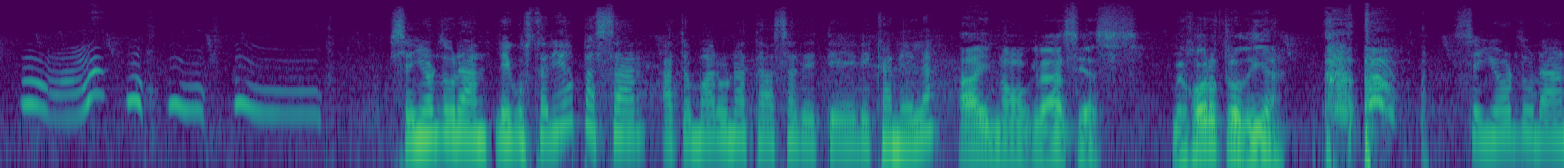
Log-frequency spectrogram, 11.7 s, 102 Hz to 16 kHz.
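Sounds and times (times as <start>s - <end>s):
small female dog whimpering: 0.0s - 2.5s
speech: 3.0s - 9.7s, 11.0s - 11.7s.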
